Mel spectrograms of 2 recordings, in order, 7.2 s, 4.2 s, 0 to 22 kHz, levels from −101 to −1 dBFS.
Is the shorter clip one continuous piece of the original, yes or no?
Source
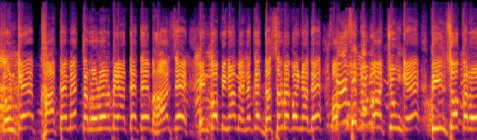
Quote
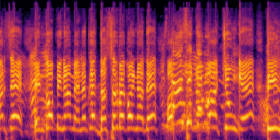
yes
